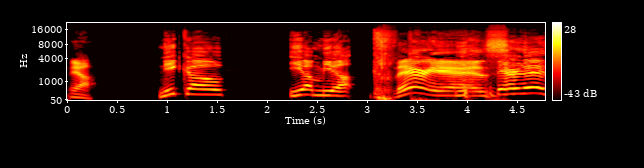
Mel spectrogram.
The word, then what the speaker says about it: Iamaleava: I refuse to pronounce their quarterback's last name until I'm absolutely forced to in this moment. But it's Iamaleava.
